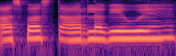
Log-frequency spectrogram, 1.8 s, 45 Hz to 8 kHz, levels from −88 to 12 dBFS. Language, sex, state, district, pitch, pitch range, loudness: Hindi, female, Bihar, Purnia, 225 Hz, 215-230 Hz, -13 LUFS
